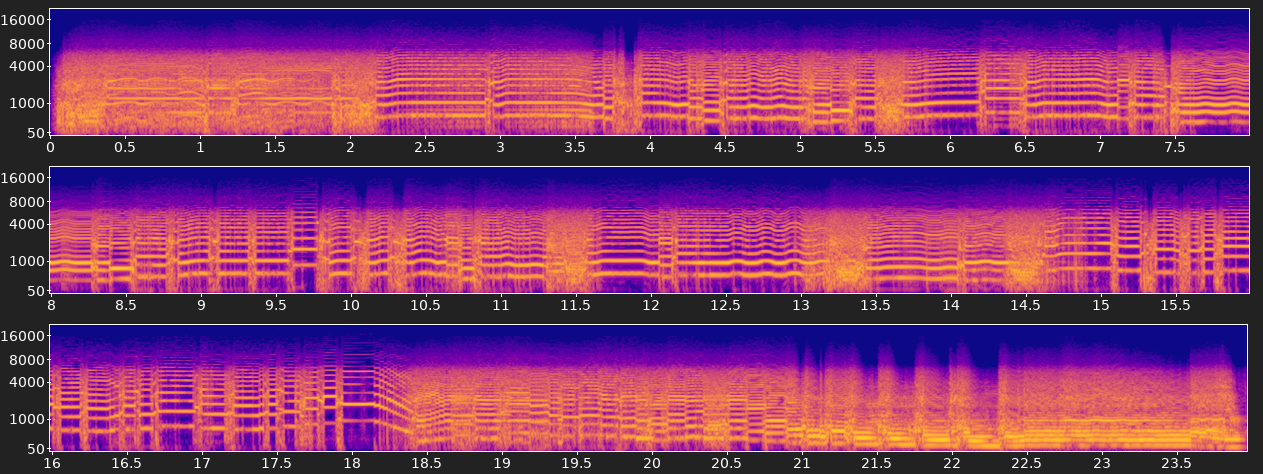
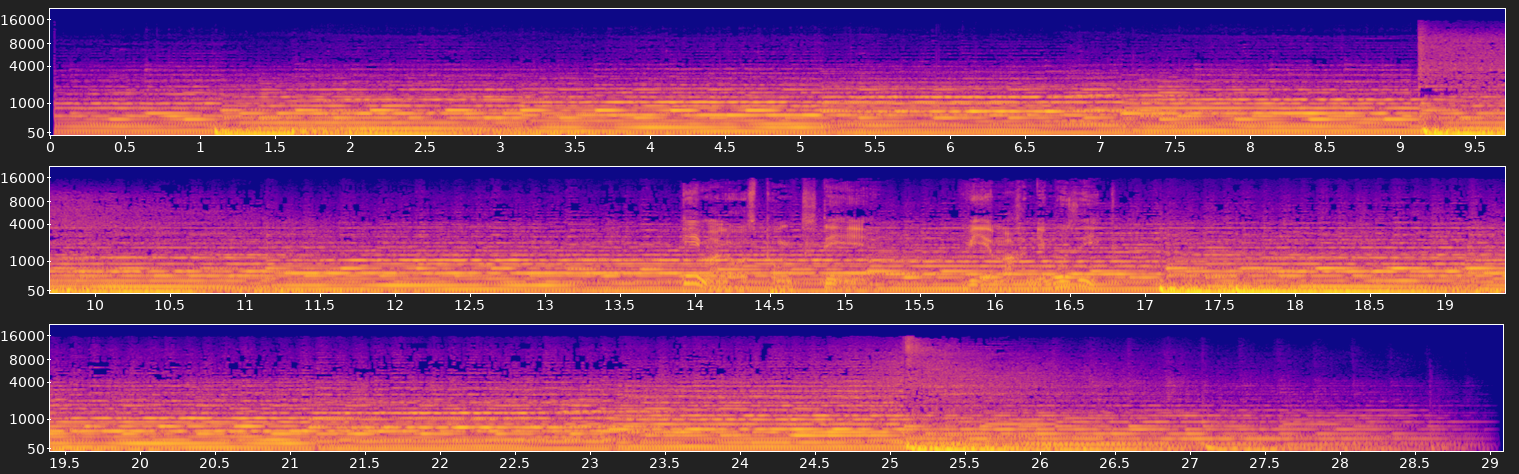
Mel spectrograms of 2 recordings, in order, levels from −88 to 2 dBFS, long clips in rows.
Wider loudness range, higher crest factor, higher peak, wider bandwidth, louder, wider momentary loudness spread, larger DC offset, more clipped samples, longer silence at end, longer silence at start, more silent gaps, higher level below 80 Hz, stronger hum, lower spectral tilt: about the same, 1 LU vs 2 LU; about the same, 12 dB vs 14 dB; about the same, 0 dBFS vs 0 dBFS; second, 11.5 kHz vs 15 kHz; first, -12 LUFS vs -15 LUFS; second, 2 LU vs 5 LU; neither; neither; second, 0 s vs 0.35 s; about the same, 0 s vs 0 s; neither; second, -48 dBFS vs -18 dBFS; neither; second, -4 dB/octave vs -6.5 dB/octave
